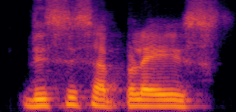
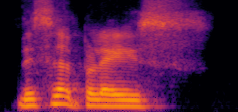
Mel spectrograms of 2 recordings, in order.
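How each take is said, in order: Both takes have the same delivery.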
